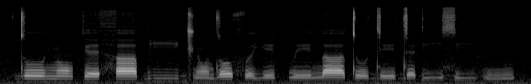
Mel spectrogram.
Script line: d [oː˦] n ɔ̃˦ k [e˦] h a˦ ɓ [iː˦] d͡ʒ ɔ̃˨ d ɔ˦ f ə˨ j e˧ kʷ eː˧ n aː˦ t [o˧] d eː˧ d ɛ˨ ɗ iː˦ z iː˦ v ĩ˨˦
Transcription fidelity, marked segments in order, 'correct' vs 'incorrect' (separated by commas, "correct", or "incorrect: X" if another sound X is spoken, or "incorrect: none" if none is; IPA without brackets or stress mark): correct, incorrect: ɛ˦, correct, correct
